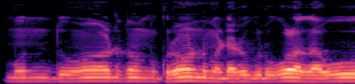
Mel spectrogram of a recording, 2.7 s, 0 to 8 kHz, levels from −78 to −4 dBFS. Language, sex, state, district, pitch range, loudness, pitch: Kannada, male, Karnataka, Belgaum, 115-125 Hz, -20 LUFS, 120 Hz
